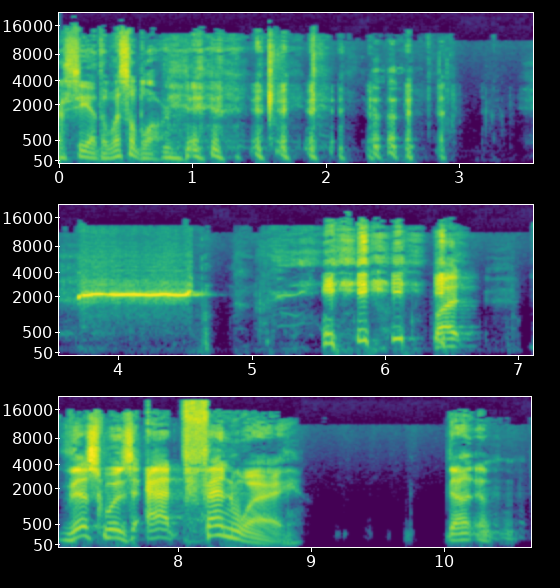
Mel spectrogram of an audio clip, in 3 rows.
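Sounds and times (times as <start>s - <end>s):
speech: 0.0s - 2.6s, 5.5s - 9.0s, 10.0s - 10.6s
laughter: 0.8s - 3.0s, 5.1s - 6.7s
steady whistle signaling pitch type at a baseball game: 3.6s - 4.8s.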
